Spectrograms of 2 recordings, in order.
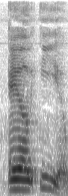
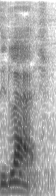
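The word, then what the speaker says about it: Eliyah: You hear the name of Yah in the names of Israelites, okay, of our forefathers: Yahudah, Eliah, which most people pronounce Elijah, okay, Hezekiah, Jeremiah, which in English is Jeremiah, okay, Yahoseph, which in English is Joseph, okay.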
